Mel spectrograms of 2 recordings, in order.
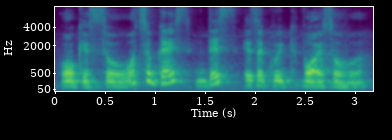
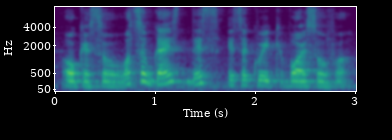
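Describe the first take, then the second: First: Louder, crunchy sample of the mic at full gain; max gain mic test. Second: Softer, clean low-gain recording; soft, clean sample of the mic at low gain; low gain mic test. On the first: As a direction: push it hot so the mic distorts. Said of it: "One when the gain knob is at the maximum". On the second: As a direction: read it quietly for a clean low-gain take. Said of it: "two when the gain knob is at twenty and at forty". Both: Shown as a demonstration.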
